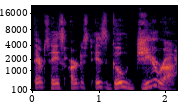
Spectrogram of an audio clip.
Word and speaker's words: Gojira: there today's artist is goira which is the Japanese pronunciation of Godzilla so this is a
